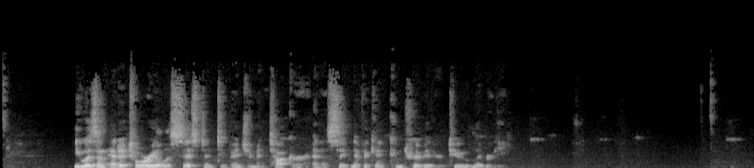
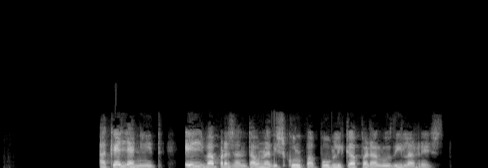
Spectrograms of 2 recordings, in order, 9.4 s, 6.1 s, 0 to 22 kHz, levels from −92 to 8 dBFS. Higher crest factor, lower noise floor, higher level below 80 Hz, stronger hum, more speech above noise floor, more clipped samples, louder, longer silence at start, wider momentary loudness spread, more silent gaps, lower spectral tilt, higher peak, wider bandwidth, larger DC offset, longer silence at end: about the same, 20 dB vs 20 dB; second, -70 dBFS vs under -90 dBFS; first, -62 dBFS vs -68 dBFS; neither; second, 51 dB vs over 72 dB; neither; about the same, -20 LUFS vs -18 LUFS; second, 0.05 s vs 1.25 s; first, 13 LU vs 10 LU; neither; second, -4 dB/octave vs -6.5 dB/octave; about the same, -2 dBFS vs 0 dBFS; first, 13 kHz vs 7.4 kHz; neither; first, 3.15 s vs 0.65 s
